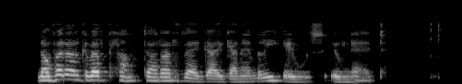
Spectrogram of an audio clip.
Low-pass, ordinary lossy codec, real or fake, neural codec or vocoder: 7.2 kHz; MP3, 64 kbps; fake; codec, 16 kHz, 8 kbps, FreqCodec, larger model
